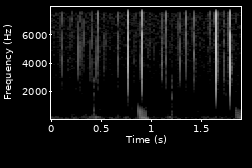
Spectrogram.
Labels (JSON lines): {"label": "biophony, knock croak", "recorder": "SoundTrap 300"}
